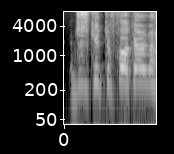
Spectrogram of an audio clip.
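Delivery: high, loud yell of advice; yelling at screen. Retold or imitated. Viewer yelling at the hero to grab his wife, high and loud. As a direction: shout at the hero to grab her and run.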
